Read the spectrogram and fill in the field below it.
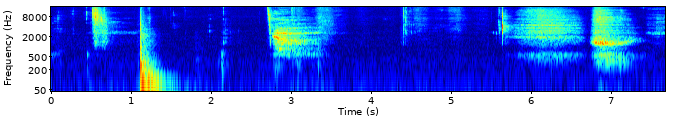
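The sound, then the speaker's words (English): Sipping of a drink: a short slurp, a soft gulp, then breathy exhales and a couple more drawn-in sips, with no talking. “Take another sip.”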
